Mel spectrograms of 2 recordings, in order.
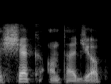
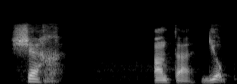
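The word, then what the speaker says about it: Cheikh Anta Diop: pronounce it faire, because we say shek anta job, but in Wolof it's actually sheikh anta diop.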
